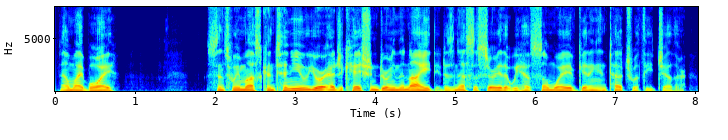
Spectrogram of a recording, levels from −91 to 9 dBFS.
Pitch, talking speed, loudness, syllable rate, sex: 110 Hz, 200 wpm, -16 LUFS, 5.9 syllables/s, male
